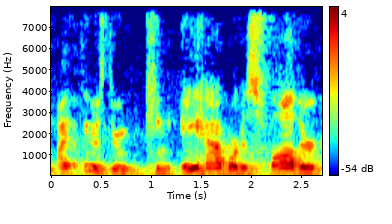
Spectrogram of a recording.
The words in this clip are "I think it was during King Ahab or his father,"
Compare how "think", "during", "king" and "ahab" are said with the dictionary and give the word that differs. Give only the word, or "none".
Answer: none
